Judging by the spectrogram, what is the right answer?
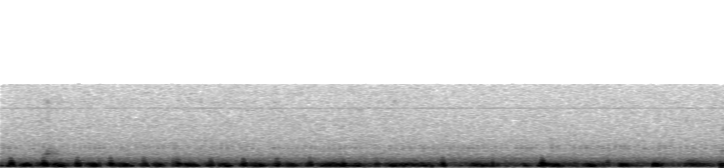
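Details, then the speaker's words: Doppler on pregnant abdomen: rhythmic whooshing of maternal pulse through the placental artery, a different, slower rate, with the faster fetal heartbeat faintly underneath; normal fetal and placental sounds. "n you can hear that's completely different than babies that's the artery that's my heartbeat off the placenta and you can see the different heart rates and the difference in sounds there you go that's the placenta and baby again"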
